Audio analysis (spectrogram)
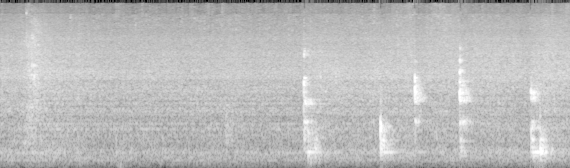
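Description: Bean and ham soup ingredients sautéing in a pot with ham, bacon and pepper, heard as a quiet sizzle under a handful of distinct spoon scrapes and clinks in the second half, close and with no talking.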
